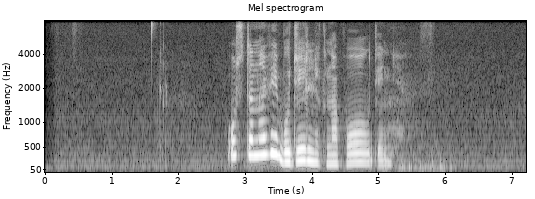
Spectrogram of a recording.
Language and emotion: Russian, sad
